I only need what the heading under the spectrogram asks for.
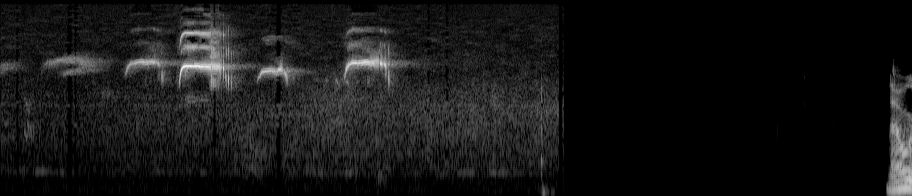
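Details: Common swift (Apus apus), scream.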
